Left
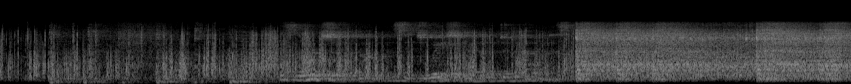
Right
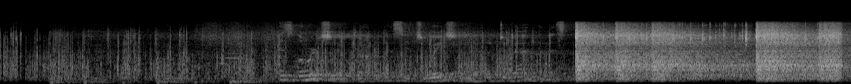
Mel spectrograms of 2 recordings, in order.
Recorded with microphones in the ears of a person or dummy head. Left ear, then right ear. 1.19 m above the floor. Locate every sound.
0.5 s running footsteps: 30° left (ahead or behind), 6.5 m; by 2.7 s 40° left (ahead or behind), 7 m
2.8 s a man speaking: 40° right (ahead or behind), 3 m
5.8 s a gunshot: 50° right (ahead or behind), 0.6 m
